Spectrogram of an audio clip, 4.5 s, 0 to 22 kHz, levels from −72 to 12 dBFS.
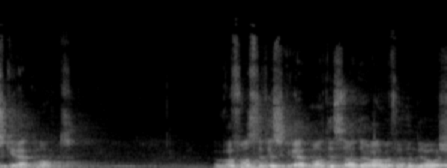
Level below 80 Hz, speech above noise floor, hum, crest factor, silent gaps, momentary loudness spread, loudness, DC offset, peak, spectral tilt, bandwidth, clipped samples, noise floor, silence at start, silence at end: -52 dBFS; 31 dB; none; 16 dB; none; 16 LU; -14 LUFS; under 0.1%; 0 dBFS; -6 dB/octave; 17.5 kHz; under 0.1%; -45 dBFS; 0 s; 0 s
